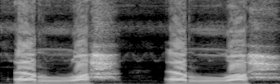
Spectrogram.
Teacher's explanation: Rah di sini ada huruf ha ha yang berharakat Sukun dan sifat ha itu yang paling mencolok adalah sifat hamasnya yaitu mengalir n nafas ketika kita membacanya arah arah kemudian dan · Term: sifat hamesnya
